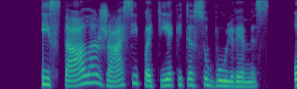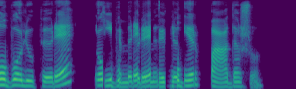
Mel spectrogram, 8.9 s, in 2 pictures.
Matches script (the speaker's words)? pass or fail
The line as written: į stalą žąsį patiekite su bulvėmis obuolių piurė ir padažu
fail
